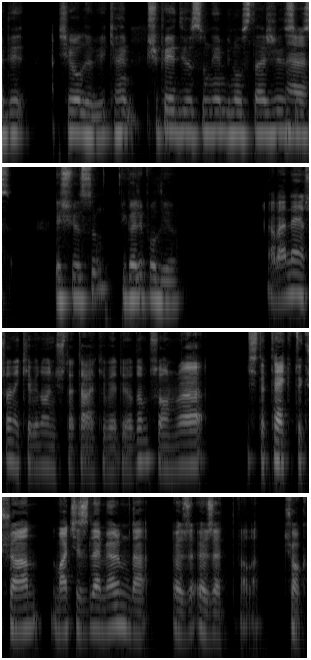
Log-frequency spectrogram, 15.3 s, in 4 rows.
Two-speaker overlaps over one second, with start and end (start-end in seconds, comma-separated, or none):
none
